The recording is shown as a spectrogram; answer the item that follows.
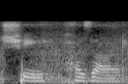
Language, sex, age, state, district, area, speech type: Punjabi, female, 30-45, Punjab, Mansa, urban, spontaneous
